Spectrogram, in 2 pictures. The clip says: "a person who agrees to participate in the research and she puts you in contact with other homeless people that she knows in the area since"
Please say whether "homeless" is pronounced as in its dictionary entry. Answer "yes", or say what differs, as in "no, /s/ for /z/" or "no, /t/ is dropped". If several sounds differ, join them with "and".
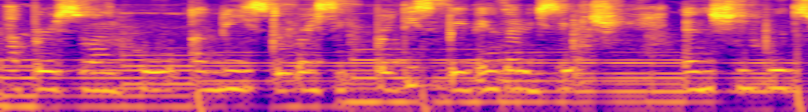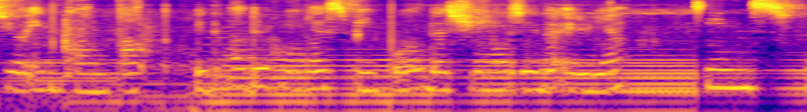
no, /m/ is dropped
